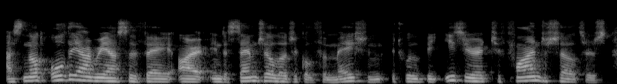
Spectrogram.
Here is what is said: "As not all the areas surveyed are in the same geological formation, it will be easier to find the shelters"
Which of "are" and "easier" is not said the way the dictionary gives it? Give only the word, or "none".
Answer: none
